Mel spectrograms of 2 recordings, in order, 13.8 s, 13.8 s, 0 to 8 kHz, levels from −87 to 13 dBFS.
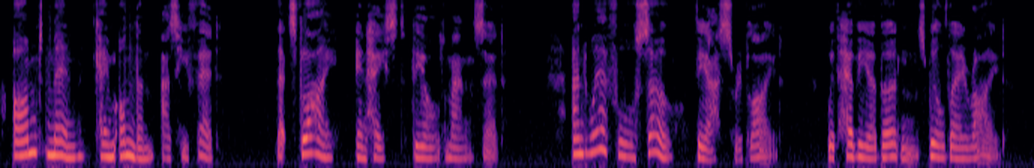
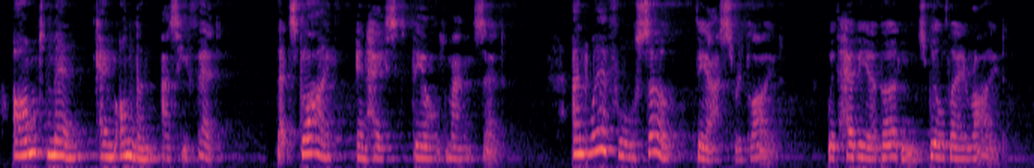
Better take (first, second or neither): first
